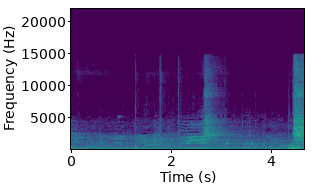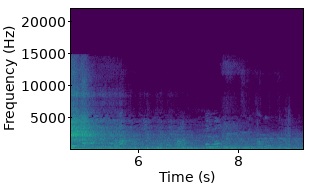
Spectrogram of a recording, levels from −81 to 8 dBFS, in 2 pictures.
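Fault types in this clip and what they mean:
HE-AAC compression: The plainly audible damage is likely HE-AAC coding at a low rate, consistent with something near 24 kbps. The lower spectrum is coded directly, while the treble is rebuilt by copying lower bands upward under a coarse envelope. High-frequency detail therefore sounds gritty and metallic. A spectrogram shows a hard ceiling at 14.9 kHz, repeated block-like texture above the crossover, and harmonics that fail to align there.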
